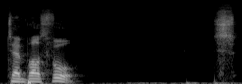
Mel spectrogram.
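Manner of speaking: usual speaking voice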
